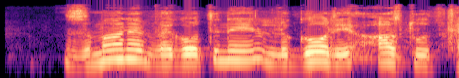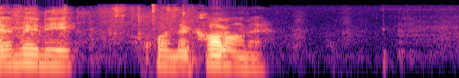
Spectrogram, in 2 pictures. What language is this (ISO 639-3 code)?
kur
